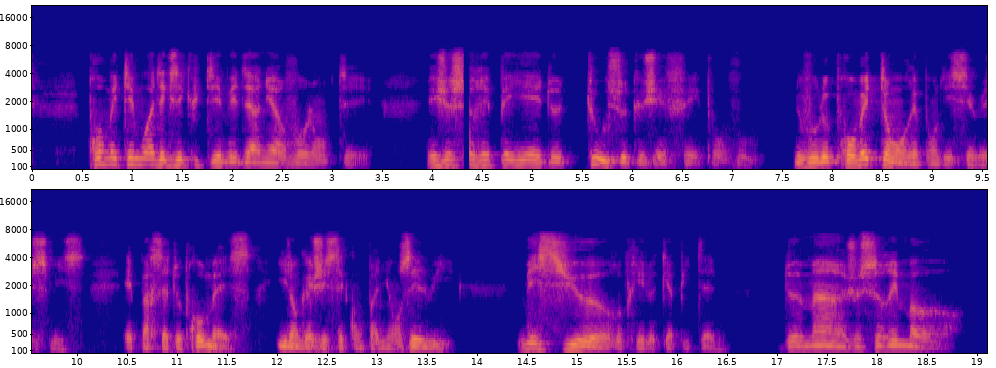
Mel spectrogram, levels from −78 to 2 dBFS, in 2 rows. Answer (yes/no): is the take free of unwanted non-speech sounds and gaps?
no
